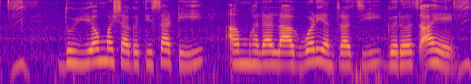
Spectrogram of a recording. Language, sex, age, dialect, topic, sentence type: Marathi, female, 18-24, Standard Marathi, agriculture, statement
